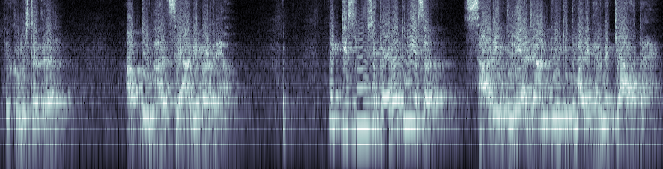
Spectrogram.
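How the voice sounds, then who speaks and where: A man's voice: fairly high pitch, big pitch swings, normal speed, pauses often, a bit bright. An actor playing a defiant tenant, indignant and scornful as he hits back. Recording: echoey room with faint noise.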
